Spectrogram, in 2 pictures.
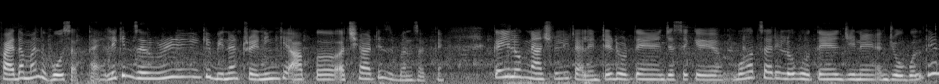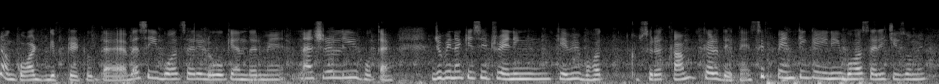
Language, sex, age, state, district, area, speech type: Urdu, female, 18-30, West Bengal, Kolkata, urban, spontaneous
